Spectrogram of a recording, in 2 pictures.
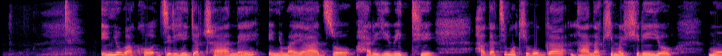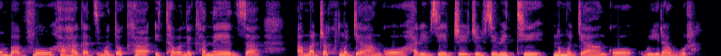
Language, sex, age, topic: Rundi, female, 36-49, education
